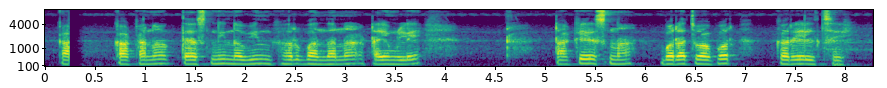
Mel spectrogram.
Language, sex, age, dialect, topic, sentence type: Marathi, male, 25-30, Northern Konkan, agriculture, statement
